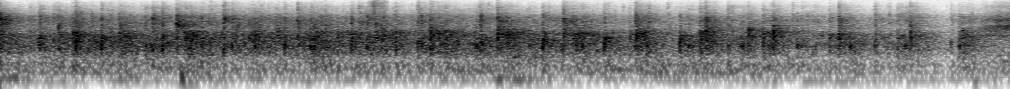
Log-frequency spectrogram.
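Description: A crowd breaks into sustained, dense applause for Jesus, many hands clapping together in a steady roar that fills the space for several seconds before easing slightly at the end.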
